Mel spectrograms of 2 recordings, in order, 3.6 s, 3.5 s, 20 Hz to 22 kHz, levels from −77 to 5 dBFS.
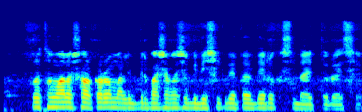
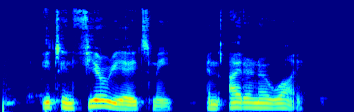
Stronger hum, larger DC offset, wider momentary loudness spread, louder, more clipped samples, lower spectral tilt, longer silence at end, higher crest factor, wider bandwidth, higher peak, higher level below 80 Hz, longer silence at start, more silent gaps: neither; neither; second, 12 LU vs 16 LU; first, -26 LUFS vs -29 LUFS; neither; about the same, -4.5 dB/octave vs -5.5 dB/octave; second, 0 s vs 0.5 s; about the same, 20 dB vs 18 dB; second, 11.5 kHz vs 16.5 kHz; first, -8 dBFS vs -12 dBFS; about the same, -60 dBFS vs -64 dBFS; first, 0.3 s vs 0.05 s; neither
